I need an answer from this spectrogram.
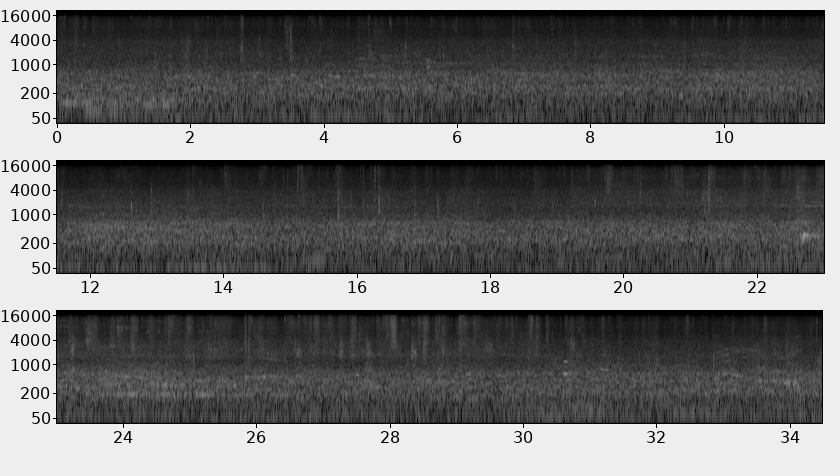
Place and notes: Santiago, Santiago Metropolitan Region, Chile - Sweaty Feet During Rush Hour
In the Santa Ana Metro Station in Santiago, people walk fast to get their trains. It is summertime so many people wear flip flops and some of them sounds sweaty...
